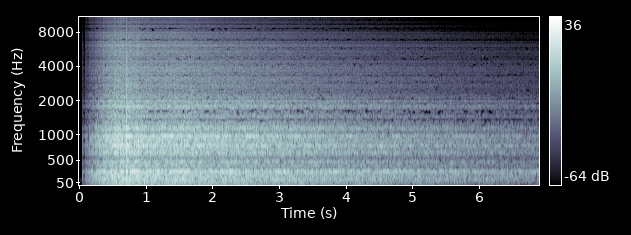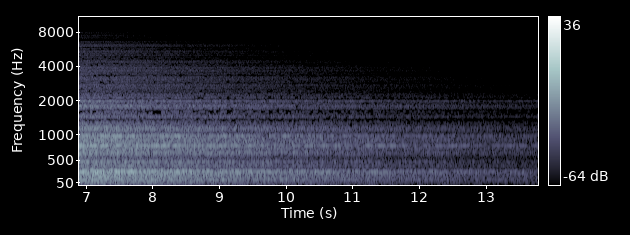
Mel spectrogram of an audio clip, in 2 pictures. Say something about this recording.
multi echo 4
a dark, distorted and echoed percussion sound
